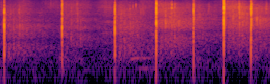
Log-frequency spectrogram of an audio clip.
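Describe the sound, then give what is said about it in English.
Sharp, crisp taps imitate footsteps heard in a living room outside a bedroom door, about eight of them in an uneven rhythm that quickens toward the end, each one a brief click over near silence with no voices. “And all of a sudden, we heard footsteps, like right in the living room outside of our bedroom door, like this.”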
